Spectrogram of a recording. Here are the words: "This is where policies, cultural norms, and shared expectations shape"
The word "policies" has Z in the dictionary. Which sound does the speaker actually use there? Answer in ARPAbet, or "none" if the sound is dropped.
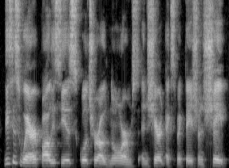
S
